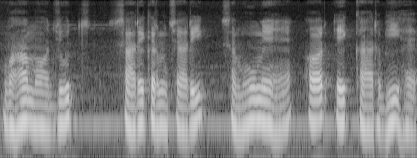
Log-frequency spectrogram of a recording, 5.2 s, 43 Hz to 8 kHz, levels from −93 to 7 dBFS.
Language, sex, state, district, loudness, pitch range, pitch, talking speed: Hindi, male, Chhattisgarh, Raipur, -18 LUFS, 130-145 Hz, 135 Hz, 140 wpm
